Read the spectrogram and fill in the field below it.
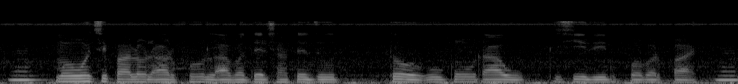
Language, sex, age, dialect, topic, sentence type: Bengali, male, 18-24, Rajbangshi, agriculture, statement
